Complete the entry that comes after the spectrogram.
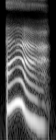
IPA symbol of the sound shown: æ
